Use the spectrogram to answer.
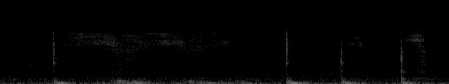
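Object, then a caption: White chalk on a wood-framed chalkboard. White chalk draws small lines on the right side of a medium flat chalkboard with a wooden frame. Four sharp taps of the chalk meeting the board are heard, with a longer bright, raspy scratching stroke between the first two and short scratchy strokes after the later taps, over low dull thumps.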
